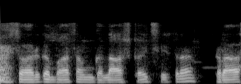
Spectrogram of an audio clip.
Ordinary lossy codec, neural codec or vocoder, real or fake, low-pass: MP3, 64 kbps; codec, 16 kHz in and 24 kHz out, 1 kbps, XY-Tokenizer; fake; 7.2 kHz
